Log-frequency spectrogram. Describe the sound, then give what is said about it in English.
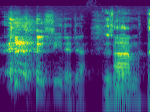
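A voiced throat clearing in two rough, gravelly bursts, the second stronger, with a low hum between them. It is fairly loud and fills most of the short clip. “sorry, I'm clearing my throat so much.”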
